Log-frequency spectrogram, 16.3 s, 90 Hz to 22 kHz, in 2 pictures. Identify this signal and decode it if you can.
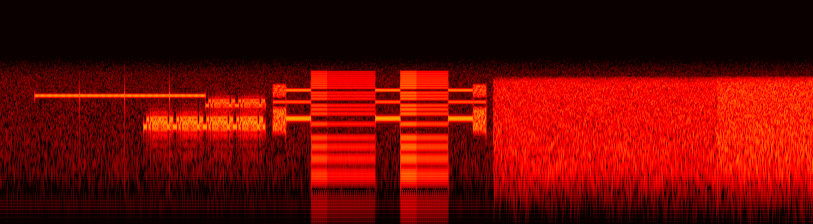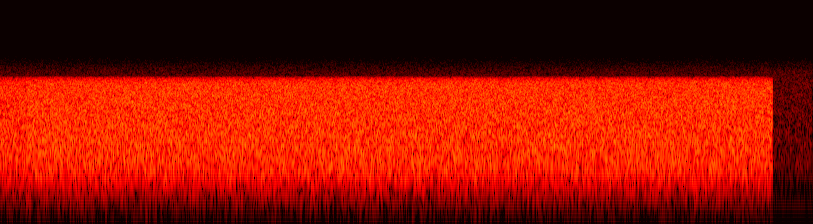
Dial-up modem handshake (V.34 or later), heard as a whistle, warbles, then hiss, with hum.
